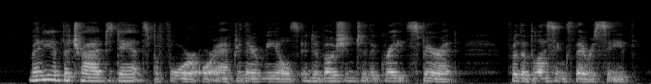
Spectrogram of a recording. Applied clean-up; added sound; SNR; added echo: none; none; none; reverberation time 0.3 s.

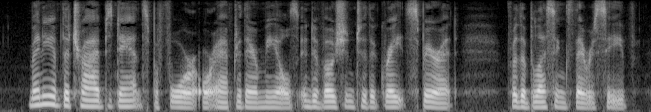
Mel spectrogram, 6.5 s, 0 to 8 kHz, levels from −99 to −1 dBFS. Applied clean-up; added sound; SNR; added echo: none; none; none; none.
